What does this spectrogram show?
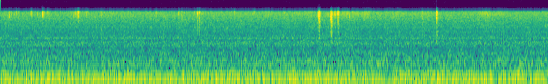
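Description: Steady low rumble of a car idling, heard from inside the cabin, with a few faint ticks.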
